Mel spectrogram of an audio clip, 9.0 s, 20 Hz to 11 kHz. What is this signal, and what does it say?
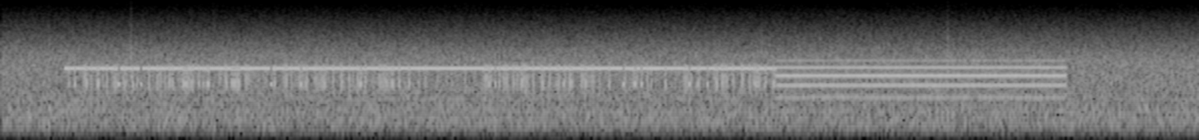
Weather fax (radiofax), 120 lines a minute, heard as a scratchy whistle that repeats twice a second, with radio static.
